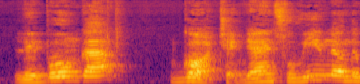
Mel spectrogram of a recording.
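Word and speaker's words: גושן: palabra gosen es la palabra Go se escribe se escribe en hebreo goen para que usted Arribita donde dice gosen le ponga gochen ya en su Biblia donde parece gosen le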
